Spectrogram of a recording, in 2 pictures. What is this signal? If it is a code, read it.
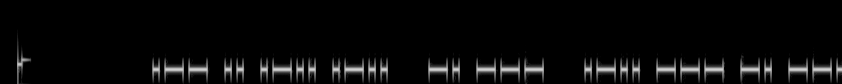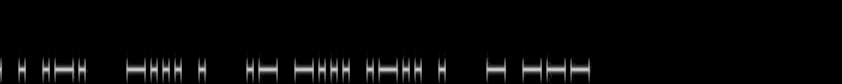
Morse code, heard as a keyed tone, about 21 wpm, 700 Hz. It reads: WILL NO LONGER BE ABLE TO
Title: Sets of 6 Words - 20wpm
